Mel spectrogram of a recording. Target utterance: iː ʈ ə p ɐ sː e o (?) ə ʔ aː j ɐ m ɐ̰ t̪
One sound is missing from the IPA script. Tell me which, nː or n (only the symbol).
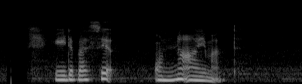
nː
